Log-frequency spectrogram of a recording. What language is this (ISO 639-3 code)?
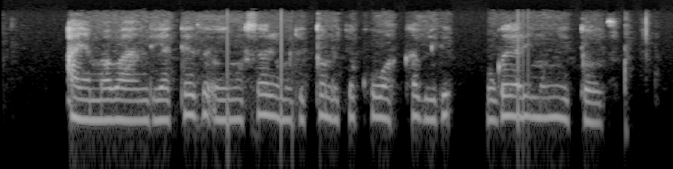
kin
